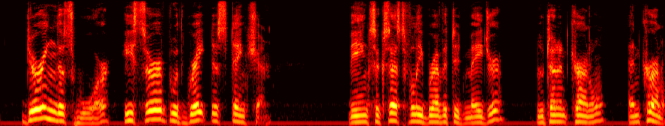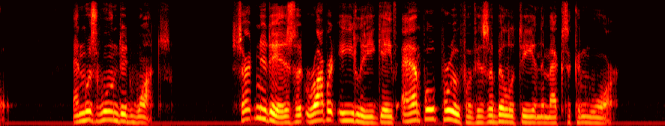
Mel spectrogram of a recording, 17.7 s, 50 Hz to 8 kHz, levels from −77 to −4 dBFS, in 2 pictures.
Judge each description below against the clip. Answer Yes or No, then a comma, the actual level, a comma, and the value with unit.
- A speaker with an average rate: No, slow, 125 wpm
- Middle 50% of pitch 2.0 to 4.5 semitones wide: No, average, 4.9 semitones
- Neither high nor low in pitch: Yes, medium, 155 Hz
